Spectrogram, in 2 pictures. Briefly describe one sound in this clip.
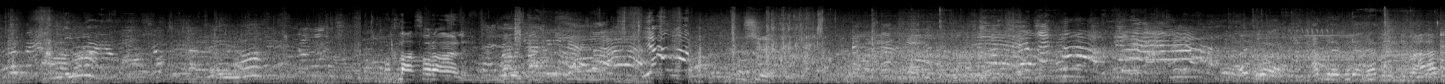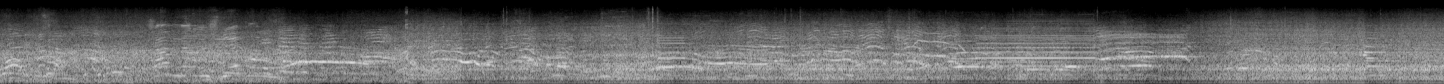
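Children talk and call out nearby.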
